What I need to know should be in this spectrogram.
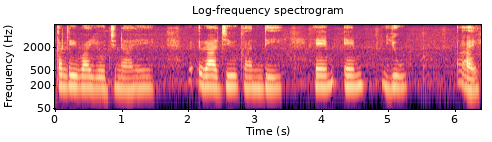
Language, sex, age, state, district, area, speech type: Sindhi, female, 30-45, Rajasthan, Ajmer, urban, spontaneous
